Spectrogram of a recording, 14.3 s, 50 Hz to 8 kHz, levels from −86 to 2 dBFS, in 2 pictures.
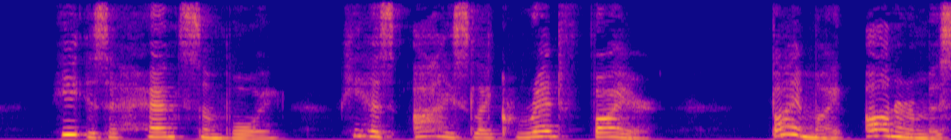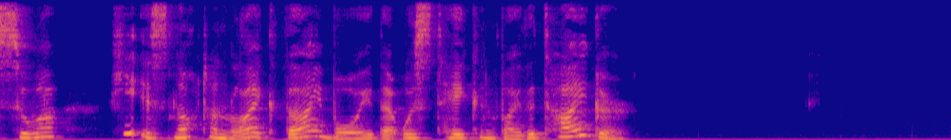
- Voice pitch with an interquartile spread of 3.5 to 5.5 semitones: Yes, average, 4.2 semitones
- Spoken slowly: Yes, slow, 115 wpm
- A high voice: Yes, high, 230 Hz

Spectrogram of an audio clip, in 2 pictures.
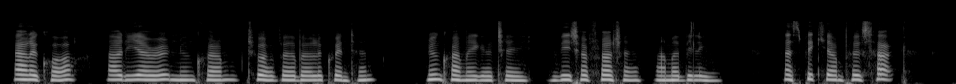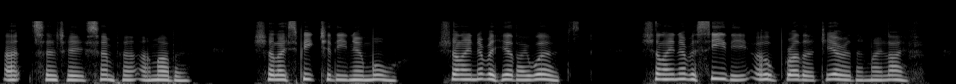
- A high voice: Yes, high, 210 Hz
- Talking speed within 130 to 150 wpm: Yes, average, 140 wpm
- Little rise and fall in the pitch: Yes, narrow, 2.0 semitones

